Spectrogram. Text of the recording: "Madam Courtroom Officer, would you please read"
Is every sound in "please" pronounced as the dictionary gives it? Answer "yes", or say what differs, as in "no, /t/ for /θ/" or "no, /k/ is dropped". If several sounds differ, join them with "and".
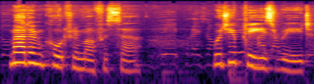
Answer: yes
